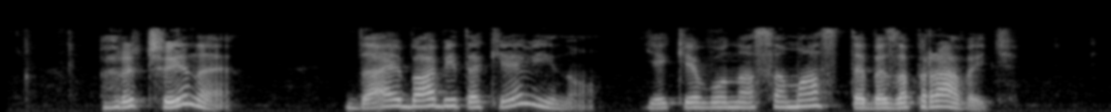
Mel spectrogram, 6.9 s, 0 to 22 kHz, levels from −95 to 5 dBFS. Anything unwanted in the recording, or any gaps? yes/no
no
